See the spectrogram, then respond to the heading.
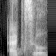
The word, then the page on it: axel: Indian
